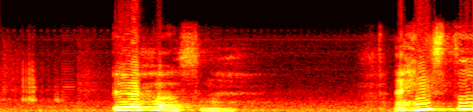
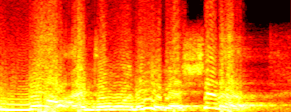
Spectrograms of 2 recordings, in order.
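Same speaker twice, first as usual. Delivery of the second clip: laughing mock protest; husband protesting; 4 semitones higher, 4 dB louder than usual. Husband refusing to hear about her past, laughing. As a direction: playfully beg her to stop, laughing. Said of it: "he was like".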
